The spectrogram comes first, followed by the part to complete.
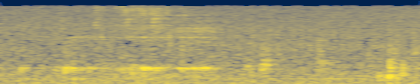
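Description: Near silence: faint room tone with a few soft small sounds as a man drinks from a glass.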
